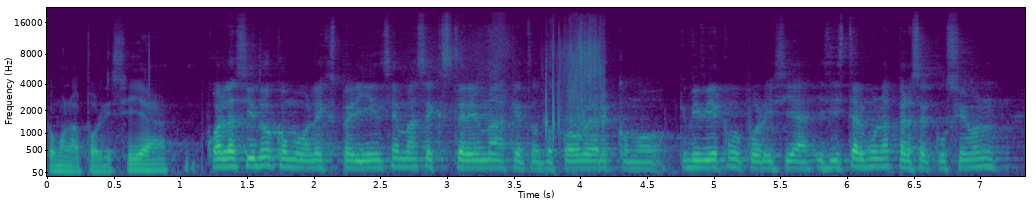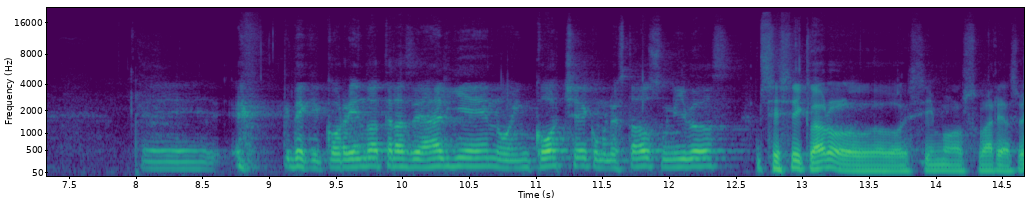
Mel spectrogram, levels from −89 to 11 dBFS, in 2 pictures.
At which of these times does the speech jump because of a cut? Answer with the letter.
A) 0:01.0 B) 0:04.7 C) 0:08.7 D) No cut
A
